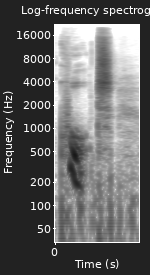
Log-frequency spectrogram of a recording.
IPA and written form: kʰɔt (caught)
